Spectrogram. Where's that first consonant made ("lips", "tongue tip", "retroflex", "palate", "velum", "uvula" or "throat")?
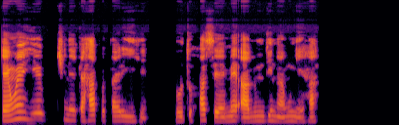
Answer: velum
